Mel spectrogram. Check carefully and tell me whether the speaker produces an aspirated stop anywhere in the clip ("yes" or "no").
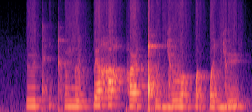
yes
